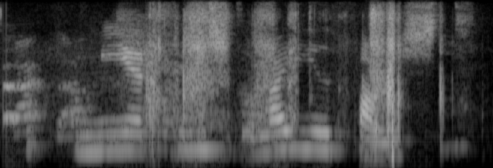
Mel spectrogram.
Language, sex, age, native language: Icelandic, male, 10, Icelandic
